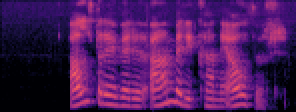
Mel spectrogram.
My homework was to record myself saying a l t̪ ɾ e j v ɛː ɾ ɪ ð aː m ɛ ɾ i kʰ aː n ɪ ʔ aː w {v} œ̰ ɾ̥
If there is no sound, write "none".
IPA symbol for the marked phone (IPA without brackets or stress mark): ð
